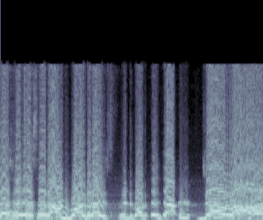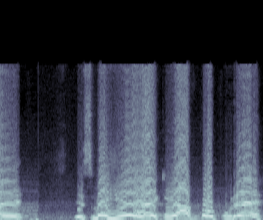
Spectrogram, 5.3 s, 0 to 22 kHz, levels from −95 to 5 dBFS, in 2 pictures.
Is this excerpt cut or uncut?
uncut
